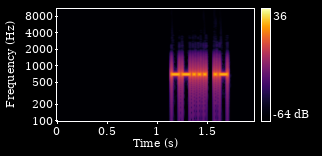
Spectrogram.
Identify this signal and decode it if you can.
Morse code, heard as a keyed tone, about 46 wpm, 700 Hz. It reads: 7A
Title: Common Cut Numbers - 2-Digit 45wpm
